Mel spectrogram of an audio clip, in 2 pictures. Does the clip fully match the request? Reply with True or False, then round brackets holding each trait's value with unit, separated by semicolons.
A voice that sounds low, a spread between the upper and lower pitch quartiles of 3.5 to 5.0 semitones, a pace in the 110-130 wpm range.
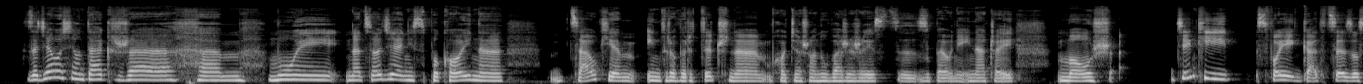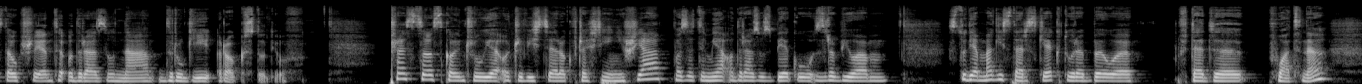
False (175 Hz; 3.9 semitones; 120 wpm)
